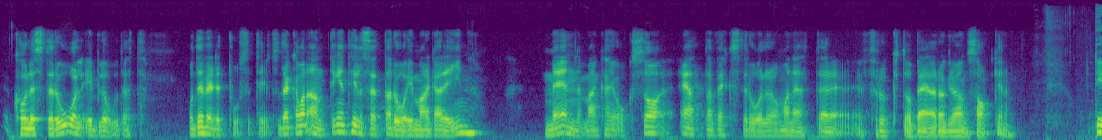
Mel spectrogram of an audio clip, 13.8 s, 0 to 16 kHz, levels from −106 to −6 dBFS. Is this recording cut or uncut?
uncut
